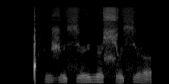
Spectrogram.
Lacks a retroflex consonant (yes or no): yes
